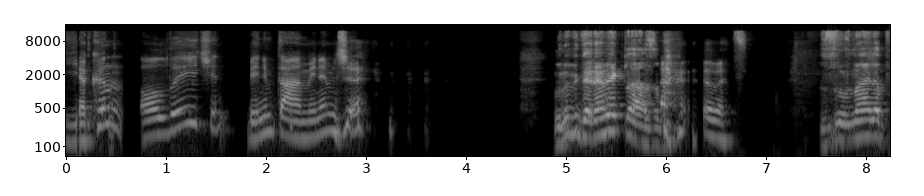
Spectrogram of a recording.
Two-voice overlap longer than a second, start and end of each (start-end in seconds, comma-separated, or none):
none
